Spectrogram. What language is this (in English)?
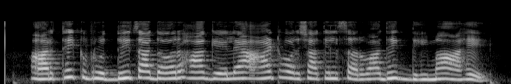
Marathi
